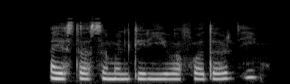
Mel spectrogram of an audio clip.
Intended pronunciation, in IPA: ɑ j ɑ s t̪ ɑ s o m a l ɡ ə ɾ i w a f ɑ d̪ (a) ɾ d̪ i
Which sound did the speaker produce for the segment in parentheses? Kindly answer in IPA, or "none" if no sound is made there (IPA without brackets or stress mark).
ɑ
